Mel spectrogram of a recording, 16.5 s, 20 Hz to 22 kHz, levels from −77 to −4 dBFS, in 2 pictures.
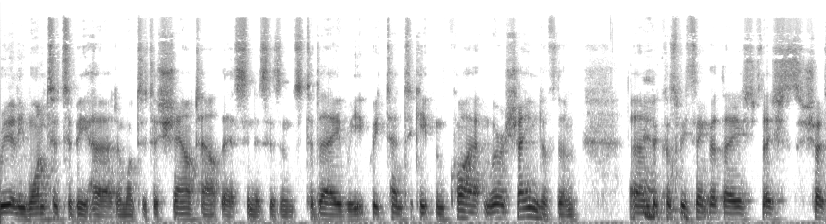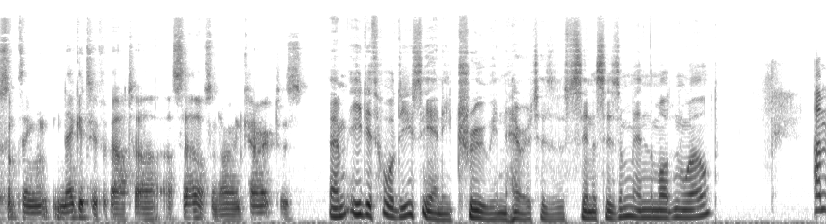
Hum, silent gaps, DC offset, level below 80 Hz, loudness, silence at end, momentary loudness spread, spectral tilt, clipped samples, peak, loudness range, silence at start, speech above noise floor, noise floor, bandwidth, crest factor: none; none; under 0.1%; -48 dBFS; -22 LUFS; 0 s; 7 LU; -5.5 dB/octave; under 0.1%; -4 dBFS; 2 LU; 0 s; 21 dB; -43 dBFS; 16.5 kHz; 18 dB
